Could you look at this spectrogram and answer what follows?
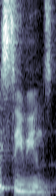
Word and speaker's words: cevians: सीवियंस। अगर मैं इसको लिखकर बताऊं स्पेलिंग कुछ इस तरह का होगा, CEVIANS, सीवियंस।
